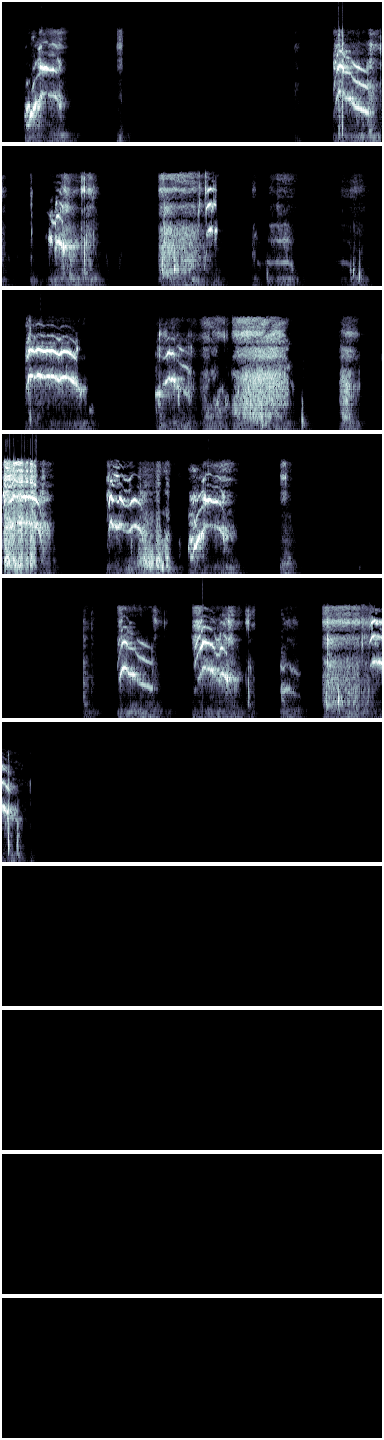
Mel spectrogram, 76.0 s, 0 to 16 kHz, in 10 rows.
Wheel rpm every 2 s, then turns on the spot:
0, 0, 0, 0, 0, 0, 0, 0, 0, 0, 0, 0, 0, 0, 0, 0, 0, 0, 0, 0, 0, 0, 0, 0, 0, 0, 0, 0, 0, 0, 0, 0, 0, 0, 0, 0, 0, 0.
none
